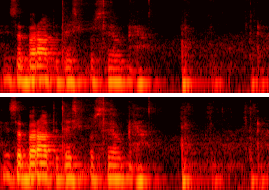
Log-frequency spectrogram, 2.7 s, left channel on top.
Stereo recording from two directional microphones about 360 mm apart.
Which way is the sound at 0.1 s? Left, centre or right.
Right.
